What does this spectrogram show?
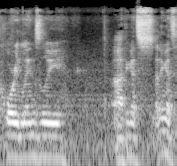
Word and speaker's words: Corey Linsley: You look at someone maybe like Corey Linsley. I think that's how you say his name, right? Corey Linsley. Yeah, Corey Linsley.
